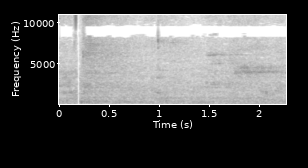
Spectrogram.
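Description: Busy indoor shopping-arcade ambience: a steady mechanical hum under a murmur of distant voices, with a brief dropout in the sound just after the start.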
